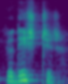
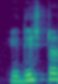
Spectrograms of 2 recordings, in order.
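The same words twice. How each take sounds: First: Said in the usual way. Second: युधिष्ठिर ending in -ṭhar; mispronunciation. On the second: Shown as a demonstration. (युधिष्ठिर को युधिष्ठर बोलें) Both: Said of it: "नहीं".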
